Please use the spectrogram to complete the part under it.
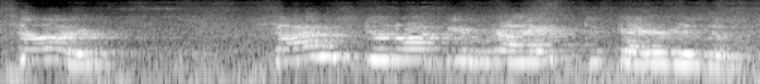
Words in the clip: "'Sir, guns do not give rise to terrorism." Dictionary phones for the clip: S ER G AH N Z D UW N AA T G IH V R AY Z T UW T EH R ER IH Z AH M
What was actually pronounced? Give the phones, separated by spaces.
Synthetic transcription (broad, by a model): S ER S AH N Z D UW N AA T G IH V R AY T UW T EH R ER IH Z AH M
